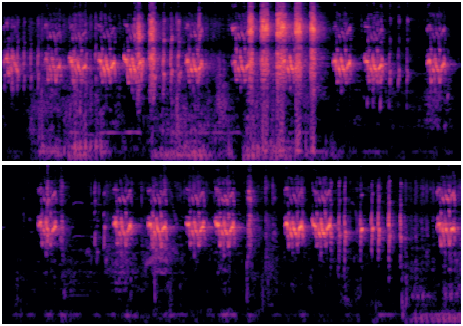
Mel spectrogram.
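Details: Pet budgerigars chirping in rapid bright bursts of short squawky notes. The notes cluster tightly at first, break off in a short pause, then return as evenly spaced chirps, with a faint low hum underneath.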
